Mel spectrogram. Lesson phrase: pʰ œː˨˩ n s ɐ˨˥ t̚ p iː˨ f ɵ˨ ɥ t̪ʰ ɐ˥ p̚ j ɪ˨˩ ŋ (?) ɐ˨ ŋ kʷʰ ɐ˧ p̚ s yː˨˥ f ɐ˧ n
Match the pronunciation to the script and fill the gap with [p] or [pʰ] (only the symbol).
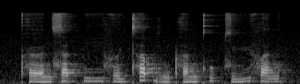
pʰ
